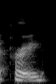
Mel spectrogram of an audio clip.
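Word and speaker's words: Proulx: And Ariane says it is pronounced. I can't read the comment now because it's gone away. Prue. Pronounced Prue. Yeah. Sorry, I am bad at pronouncing stuff, but yeah, Prue.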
